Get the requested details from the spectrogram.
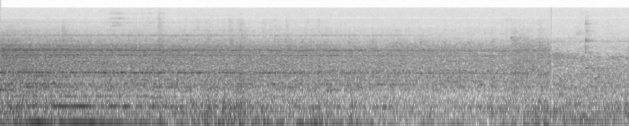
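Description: An electric passenger train hums as it pulls away from a platform.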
